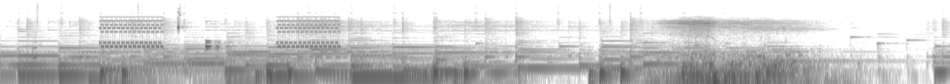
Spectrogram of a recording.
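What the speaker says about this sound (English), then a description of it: "now we ignore the phone again. It's ringing again." A telephone rings in two short repeated bursts of bright electronic tone early on, quiet and mixed with busy background music and noise.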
